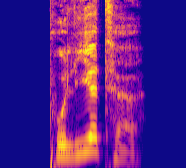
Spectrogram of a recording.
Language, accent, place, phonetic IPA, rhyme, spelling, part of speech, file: German, Germany, Berlin, [poˈliːɐ̯tə], -iːɐ̯tə, polierte, adjective / verb, De-polierte.ogg
- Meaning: inflection of polieren: 1. first/third-person singular preterite 2. first/third-person singular subjunctive II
